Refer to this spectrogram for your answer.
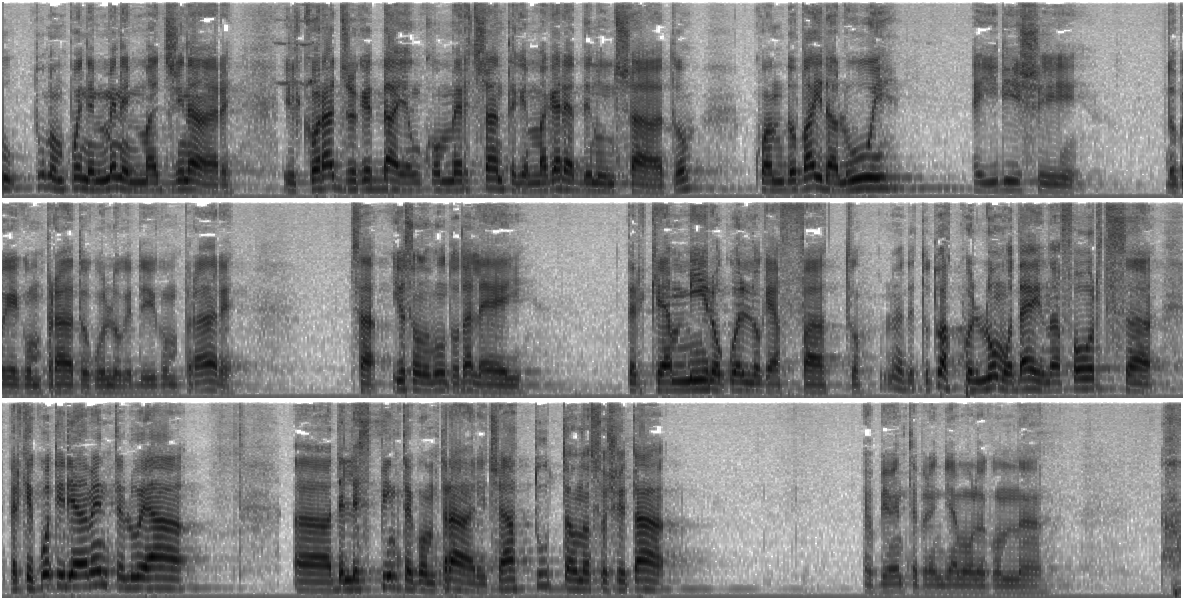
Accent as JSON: {"language": "Italian", "town": "Palermo", "region": "Sicily", "country": "Italy", "said": "Ci siamo resi conto come palermitani, come siciliani, che a nessuno può essere chiesto uno sforzo sovraumano, un'esposizione eccessiva."}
